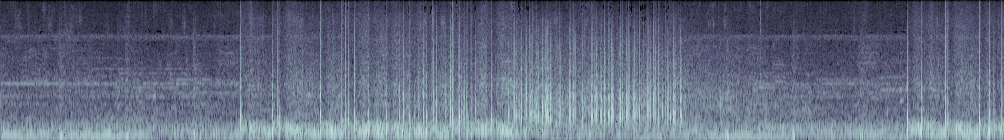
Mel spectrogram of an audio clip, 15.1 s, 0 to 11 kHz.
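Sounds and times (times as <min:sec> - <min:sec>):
fireworks bangs and crackle: 0:03.1 - 0:12.2, 0:13.5 - 0:15.0.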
